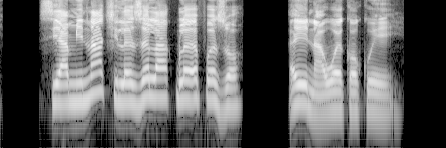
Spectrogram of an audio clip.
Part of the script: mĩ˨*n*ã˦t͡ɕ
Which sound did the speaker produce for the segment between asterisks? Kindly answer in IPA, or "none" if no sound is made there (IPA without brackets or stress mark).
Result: n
